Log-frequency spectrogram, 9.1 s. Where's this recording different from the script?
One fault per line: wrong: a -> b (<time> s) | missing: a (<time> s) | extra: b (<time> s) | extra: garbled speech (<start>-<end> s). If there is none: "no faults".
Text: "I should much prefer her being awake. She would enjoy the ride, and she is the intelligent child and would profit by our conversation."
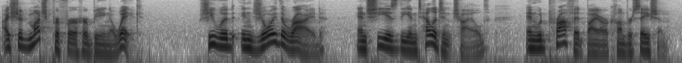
no faults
